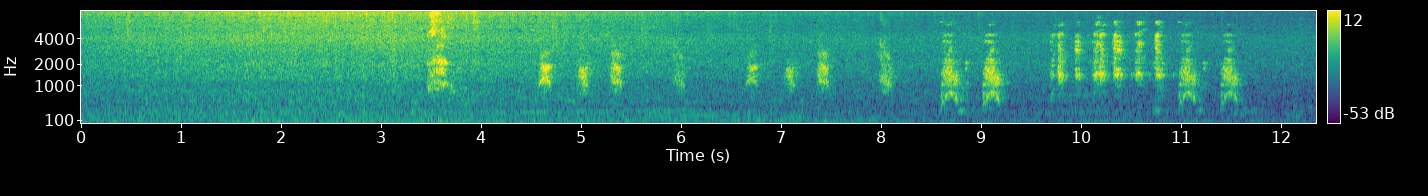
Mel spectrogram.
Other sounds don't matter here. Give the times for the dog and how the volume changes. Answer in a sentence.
The dog can be heard from 3.5 to 12.3 s, getting quieter then louder.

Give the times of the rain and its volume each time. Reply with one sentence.
The rain can be heard from 0.0 to 12.3 s, getting quieter.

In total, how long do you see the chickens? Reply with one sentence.
The chickens can't be heard in this clip.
